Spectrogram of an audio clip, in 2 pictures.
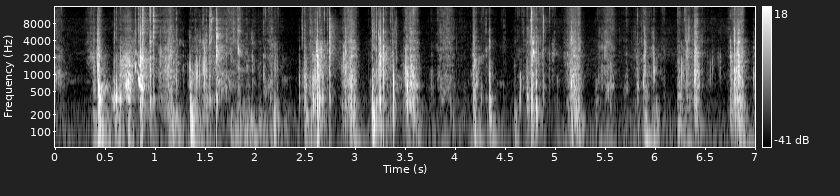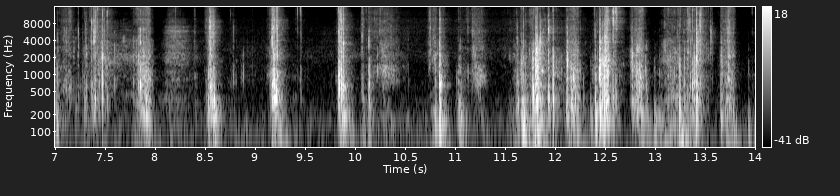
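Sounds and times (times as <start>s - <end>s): slime crackling pops: 6.2s - 10.2s.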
